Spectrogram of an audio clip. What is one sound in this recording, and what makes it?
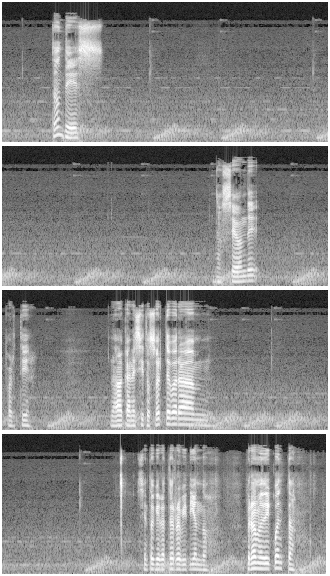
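Electronic chirps warble in short bursts.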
